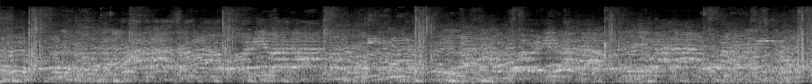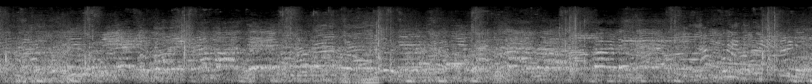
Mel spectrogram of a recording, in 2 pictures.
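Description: A group of women clap their hands in a steady rhythm.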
